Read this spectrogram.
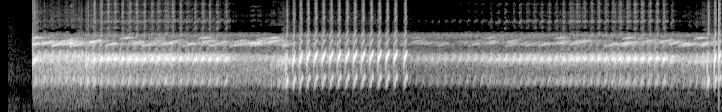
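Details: Gray tree frog mating call, recorded not far from a home in Cumberland: loud, pulsed trills with a ringing, slightly buzzy tone, delivered as three long back-to-back bursts, the middle one coarser and strongly pulsed.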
